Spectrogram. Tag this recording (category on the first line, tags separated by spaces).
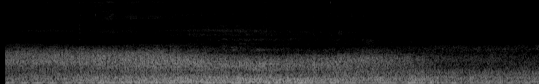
Sound effects > Vehicles
car engine vehicle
